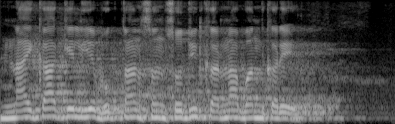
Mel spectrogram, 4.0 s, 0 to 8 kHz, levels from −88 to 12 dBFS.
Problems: constant background noise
